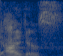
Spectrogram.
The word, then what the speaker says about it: iaguz: yeah I don't remember it's actually igas see I I still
